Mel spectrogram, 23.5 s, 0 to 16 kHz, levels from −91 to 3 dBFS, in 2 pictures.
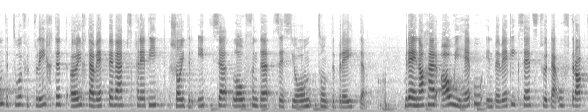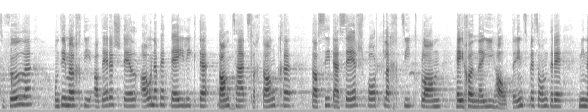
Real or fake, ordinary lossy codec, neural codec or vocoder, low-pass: real; none; none; 9.9 kHz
